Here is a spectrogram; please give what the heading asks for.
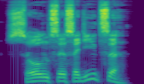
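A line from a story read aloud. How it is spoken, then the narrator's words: Muttering. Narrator (Russian): пробормотал Илбрек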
